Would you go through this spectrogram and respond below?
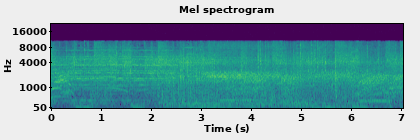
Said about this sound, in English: That horse just threw him off.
